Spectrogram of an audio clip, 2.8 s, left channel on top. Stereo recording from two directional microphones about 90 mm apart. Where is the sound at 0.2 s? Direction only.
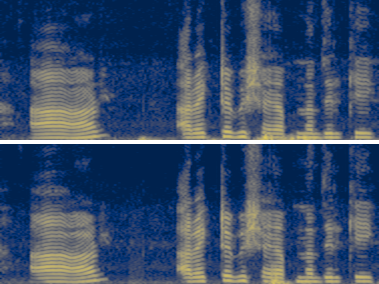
30° left (ahead or behind).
